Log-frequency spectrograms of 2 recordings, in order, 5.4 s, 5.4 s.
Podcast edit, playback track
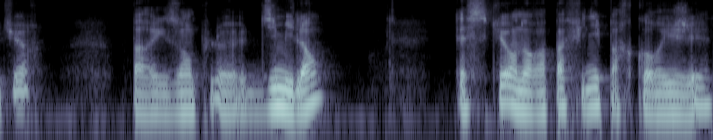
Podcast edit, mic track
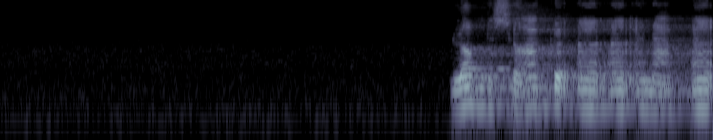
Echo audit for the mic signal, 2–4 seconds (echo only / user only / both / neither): user only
